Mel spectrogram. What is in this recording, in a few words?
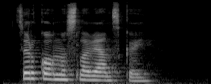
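"церковнославянскӧй", Komi, female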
